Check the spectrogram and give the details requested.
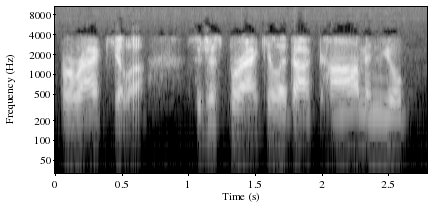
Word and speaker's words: Barracula: So like like Dracula um Barracula.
